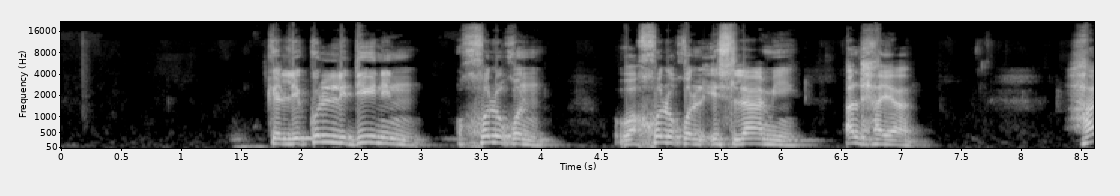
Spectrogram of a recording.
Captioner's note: hadeeth in Arabic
